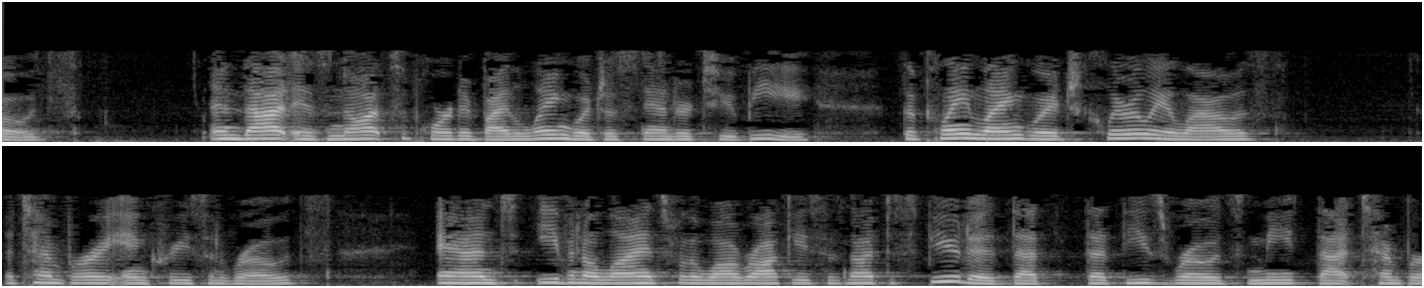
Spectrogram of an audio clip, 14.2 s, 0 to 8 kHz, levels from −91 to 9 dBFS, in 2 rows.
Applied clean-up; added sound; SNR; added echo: none; none; none; none.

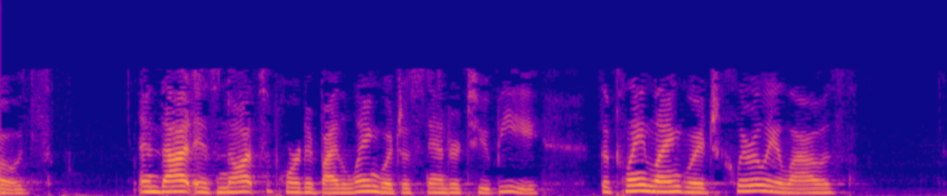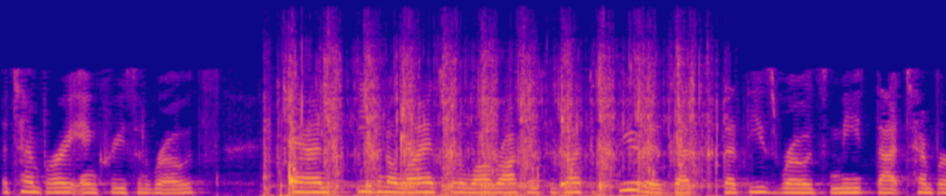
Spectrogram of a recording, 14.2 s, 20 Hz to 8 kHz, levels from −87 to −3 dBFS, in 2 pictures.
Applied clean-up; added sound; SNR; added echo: none; Liquid; 1 dB; none.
